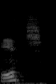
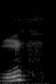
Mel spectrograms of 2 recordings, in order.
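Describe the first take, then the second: First: It ends with a hard 'tch' sound. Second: It ends with a soft hissing sound. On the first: The speaker calls it wrong. "and not itch" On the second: The speaker calls it right. "ICH is ich"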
